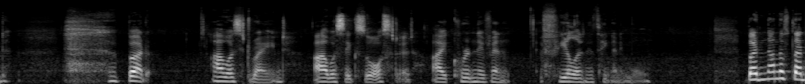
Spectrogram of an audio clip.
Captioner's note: sighs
